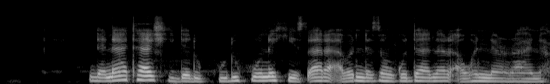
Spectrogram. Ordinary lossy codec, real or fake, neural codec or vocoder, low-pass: none; fake; vocoder, 22.05 kHz, 80 mel bands, WaveNeXt; 9.9 kHz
